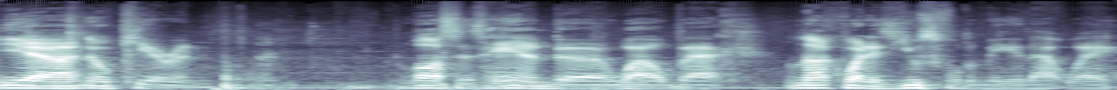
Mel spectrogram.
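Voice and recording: Putting on a character voice, a man with a very deep, low, raspy pitch speaks at a moderate pace with fairly even intonation, big swings in loudness, and long, frequent pauses, over clear background noise.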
